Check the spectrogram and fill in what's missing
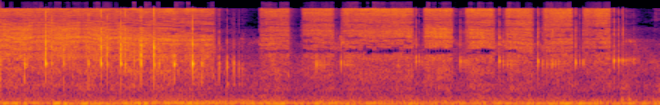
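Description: Aerosol spray paint hissing steadily as red paint is applied to the back of a homemade shield, with a rattly pulsing start, a few brief gaps, and continuous close-up spraying.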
